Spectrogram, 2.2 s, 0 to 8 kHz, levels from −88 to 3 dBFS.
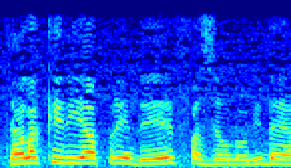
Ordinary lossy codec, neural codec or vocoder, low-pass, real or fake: MP3, 48 kbps; none; 7.2 kHz; real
